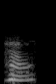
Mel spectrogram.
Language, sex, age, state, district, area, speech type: Marathi, female, 18-30, Maharashtra, Thane, rural, conversation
